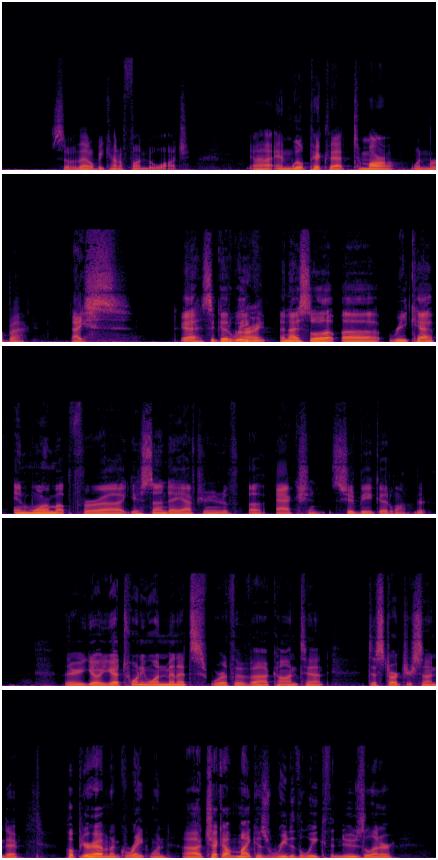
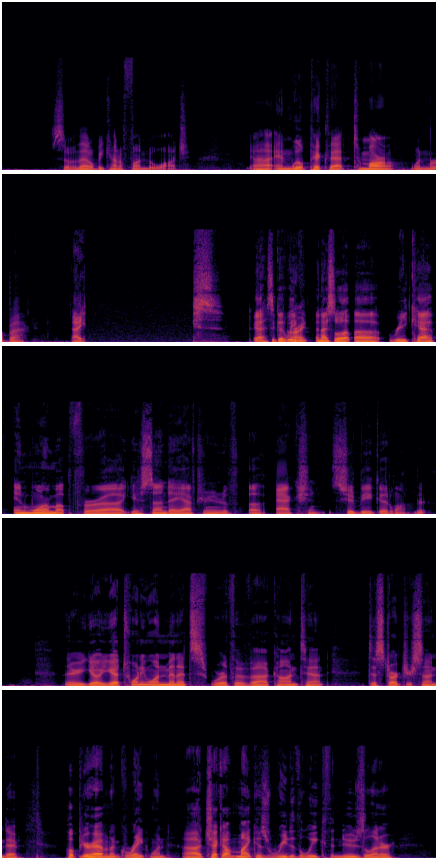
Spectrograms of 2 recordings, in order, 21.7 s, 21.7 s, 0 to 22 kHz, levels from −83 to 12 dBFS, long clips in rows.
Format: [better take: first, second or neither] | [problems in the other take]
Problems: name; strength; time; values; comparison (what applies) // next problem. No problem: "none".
first | audio freezing; at 5 s for 1 s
